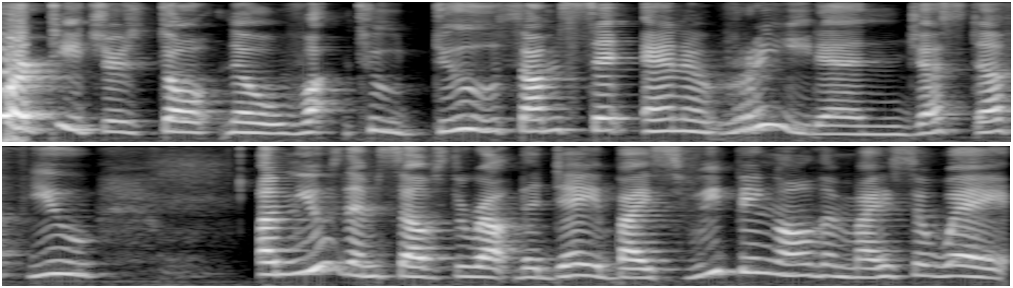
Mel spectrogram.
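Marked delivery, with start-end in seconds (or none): none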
